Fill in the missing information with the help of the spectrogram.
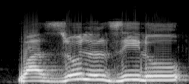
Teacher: زا جو ہے سیٹی کے ساتھ پڑھا جائے گا کیونکہ یہ حروف صفیریہ میں سے ہے. یہ سیٹی ہے.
